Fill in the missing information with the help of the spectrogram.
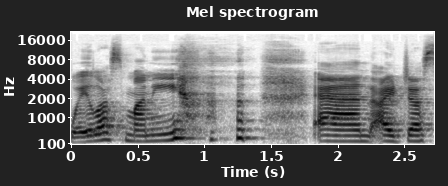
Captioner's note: chuckling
